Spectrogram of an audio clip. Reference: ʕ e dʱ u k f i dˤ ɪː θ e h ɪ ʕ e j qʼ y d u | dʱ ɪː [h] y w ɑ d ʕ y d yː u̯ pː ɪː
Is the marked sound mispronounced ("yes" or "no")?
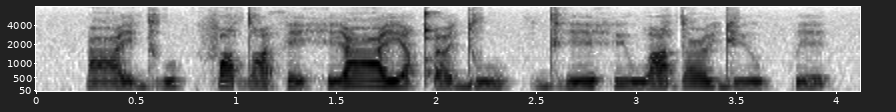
no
